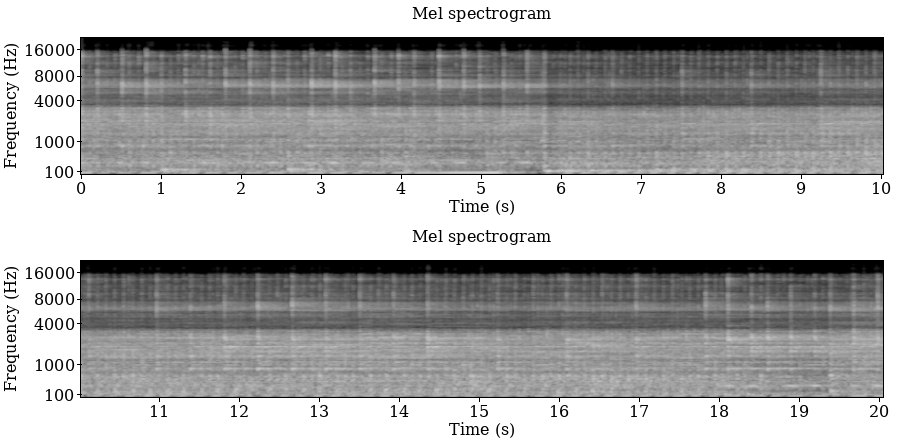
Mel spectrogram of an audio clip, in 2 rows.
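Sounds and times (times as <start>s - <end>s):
tabla fast solo: 0.0s - 20.0s.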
